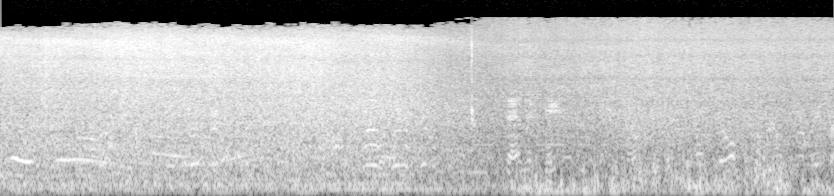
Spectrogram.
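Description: Steady rush of water and wind from a moving boat, with faint voices in the background. About three and a half seconds in the sound changes to gusty wind buffeting the microphone.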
